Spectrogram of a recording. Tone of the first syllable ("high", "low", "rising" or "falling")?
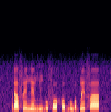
high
